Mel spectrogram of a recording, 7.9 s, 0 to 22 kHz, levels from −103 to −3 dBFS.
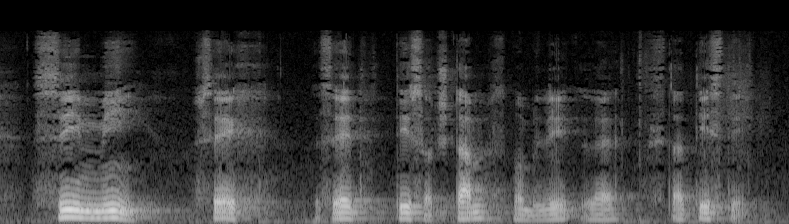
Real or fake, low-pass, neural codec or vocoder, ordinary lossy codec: real; 19.8 kHz; none; AAC, 32 kbps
